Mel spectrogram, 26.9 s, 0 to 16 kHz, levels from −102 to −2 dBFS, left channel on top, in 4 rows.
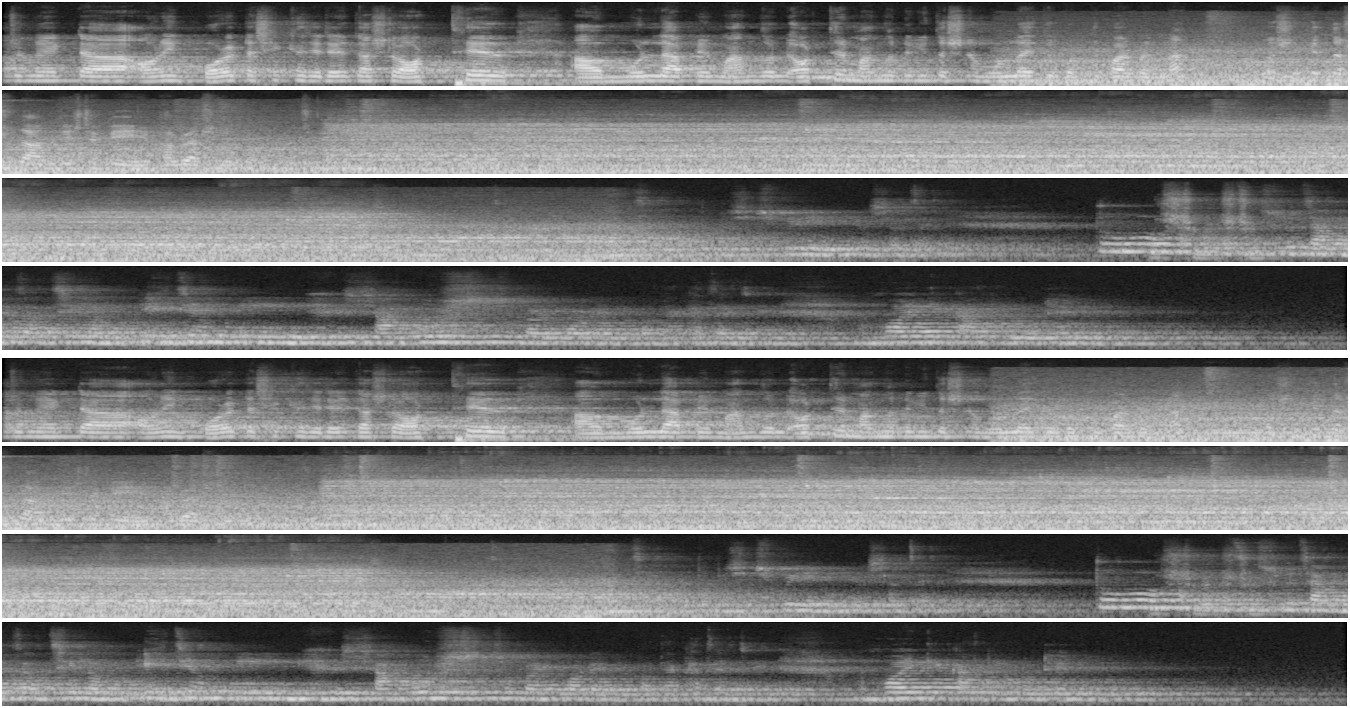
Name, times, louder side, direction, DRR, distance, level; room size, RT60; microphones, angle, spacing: voice 1, 0.0-5.3 5.5-8.1, left 3 dB, 25° left, 7 dB, 0.5 m, -22 dB
voice 2, 3.9-4.3 10.2-18.6 18.9-25.7, equal, 85° right, -5 dB, 4.1 m, -29 dB
sound 1, 4.9-16.5, equal, 55° right, 2.2 m, -22 dB
sound 2, 8.3-15.3, right 1 dB, 35° right, 2.3 m, -21 dB
16.5 x 6.8 x 9.0 m, 2.6 s
head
